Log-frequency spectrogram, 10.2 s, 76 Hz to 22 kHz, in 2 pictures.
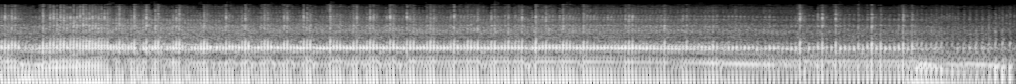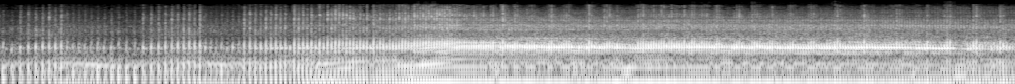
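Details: Peugeot 103 RCX moped two-stroke, first start after full engine rebuild and carb cleaning: crisp buzz dips as throttle closes, then picks back up and holds steady and even; running healthy.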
